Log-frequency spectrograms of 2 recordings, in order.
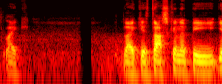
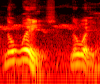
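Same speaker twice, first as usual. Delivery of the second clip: delighted disbelief, much higher; real surprise; 8 semitones higher than usual. Real, not acted. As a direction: genuinely caught off guard. Caller lives near his holiday spot.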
